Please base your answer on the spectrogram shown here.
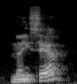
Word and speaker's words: Nicea: ¿Cómo se pronuncia, Teo? ¿Nicea? ¿Nicea?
